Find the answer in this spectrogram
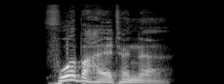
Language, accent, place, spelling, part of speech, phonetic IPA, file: German, Germany, Berlin, vorbehaltene, adjective, [ˈfoːɐ̯bəˌhaltənə], De-vorbehaltene.ogg
- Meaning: inflection of vorbehalten: 1. strong/mixed nominative/accusative feminine singular 2. strong nominative/accusative plural 3. weak nominative all-gender singular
